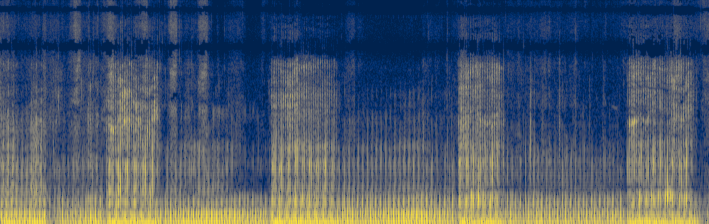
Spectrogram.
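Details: Loud, continuous low purr from a cheetah licking people, alternating between rougher and smoother phases every few seconds as the animal breathes in and out, with no other clear sounds.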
